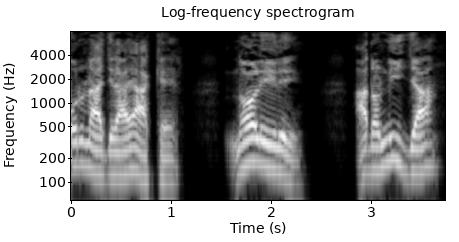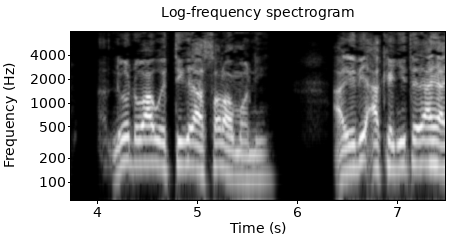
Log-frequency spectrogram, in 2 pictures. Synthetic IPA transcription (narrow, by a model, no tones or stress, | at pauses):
odonad͡ʑeɾajakɛ | nɔɾeɾe | a̰dɔnid͡ʑa | neodowaɣwetiɣeɾasɔɾɔmɔni | a̰ɣeðjɛʔakeɲit̬eɾɛahea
